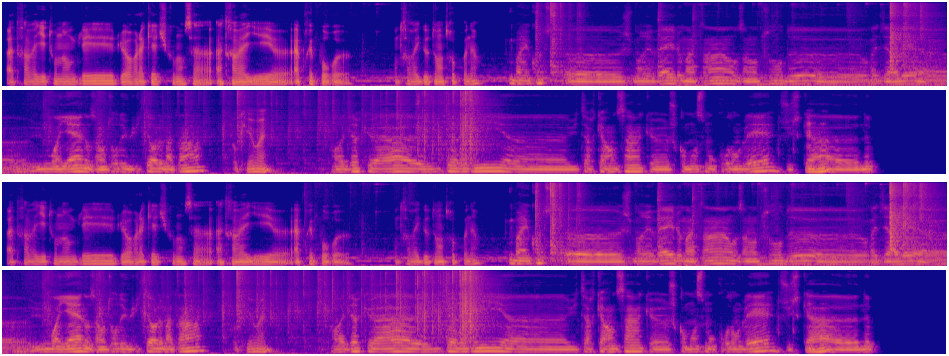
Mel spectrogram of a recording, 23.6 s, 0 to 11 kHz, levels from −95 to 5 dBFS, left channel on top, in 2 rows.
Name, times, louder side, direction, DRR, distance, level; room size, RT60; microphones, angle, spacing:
voice 1, 0.1-4.3 4.9-6.0 14.7-15.2 21.8-22.2, left 2 dB, 25° left, 0.3 m, -35 dB
sound 1, 1.7-12.2, left 1 dB, 5° right, 1.0 m, -50 dB
sound 2, 3.8-6.0 6.3-21.7, right 5 dB, 85° right, 0.9 m, -45 dB
voice 2, 6.3-14.3 15.9-22.7, equal, 40° right, 1.2 m, -34 dB
4.0 x 2.5 x 3.0 m
head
